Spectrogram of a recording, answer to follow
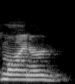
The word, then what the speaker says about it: Minard: from Minard is it minor or Minard it's minor minor great but it's it's spelled wrong okay that's why so you can call me Menard um I had a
